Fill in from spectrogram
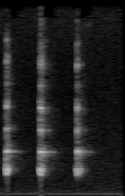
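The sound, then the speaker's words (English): Three sharp, high-pitched gobbler clucks made on a turkey call, evenly spaced about a third of a second apart, close and clear with no talking. “But these gobblers, they'll do a, they cluck, but they do a high pitch.”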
